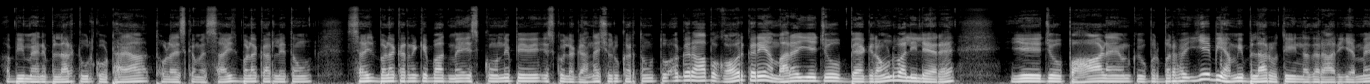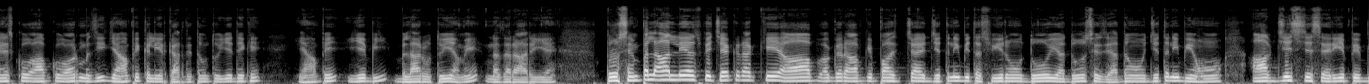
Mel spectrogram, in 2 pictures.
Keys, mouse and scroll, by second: 0.1 click, 2.0-3.2 alt+right drag, 4.9-7.5 drag, 5.9 click, 8.7-9.4 space, 9.4 space, 9.5-13.0 drag, 13.3 space, 13.5 click, 13.8-14.1 space, 15.0-18.5 drag, 18.4 space, 18.5-19.2 click, 18.9 space, 19.8-22.6 drag, 22.7 space, 22.9-23.5 click, 23.2 space, 23.6 space, 24.1-27.3 drag, 27.1 space, 27.2 click.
